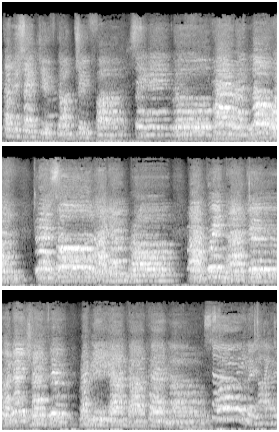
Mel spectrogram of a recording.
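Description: A choir singing a verse of a folk song in English, line after line, with brief pauses for breath between lines.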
